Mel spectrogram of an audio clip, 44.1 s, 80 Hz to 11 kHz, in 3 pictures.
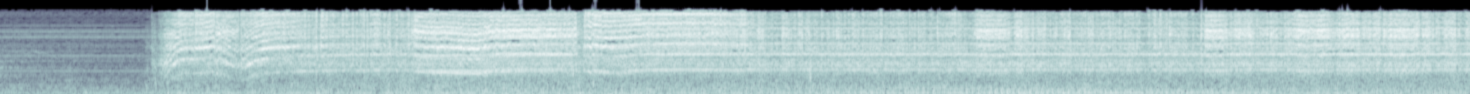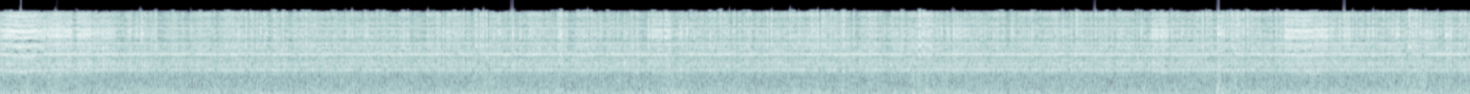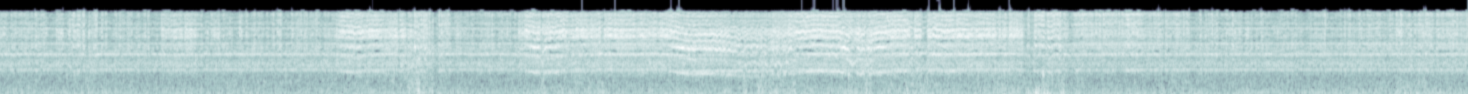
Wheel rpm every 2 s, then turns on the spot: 0, 150, 220, 220, 230, 230, 230, 230, 230, 240, 230, 230, 230, 230, 230, 230, 230, 230, 210, 230, 230, 230.
none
